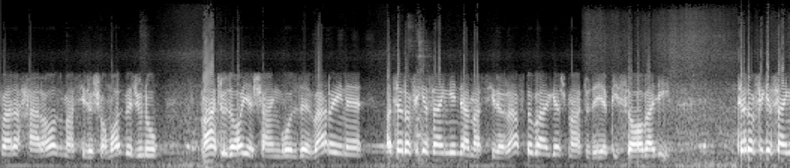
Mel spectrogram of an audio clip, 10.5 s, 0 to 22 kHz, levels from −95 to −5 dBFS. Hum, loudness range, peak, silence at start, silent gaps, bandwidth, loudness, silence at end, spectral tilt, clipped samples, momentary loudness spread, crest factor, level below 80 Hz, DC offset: none; 1 LU; 0 dBFS; 0 s; none; 12.5 kHz; -13 LUFS; 0 s; -4.5 dB/octave; under 0.1%; 11 LU; 12 dB; -44 dBFS; under 0.1%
